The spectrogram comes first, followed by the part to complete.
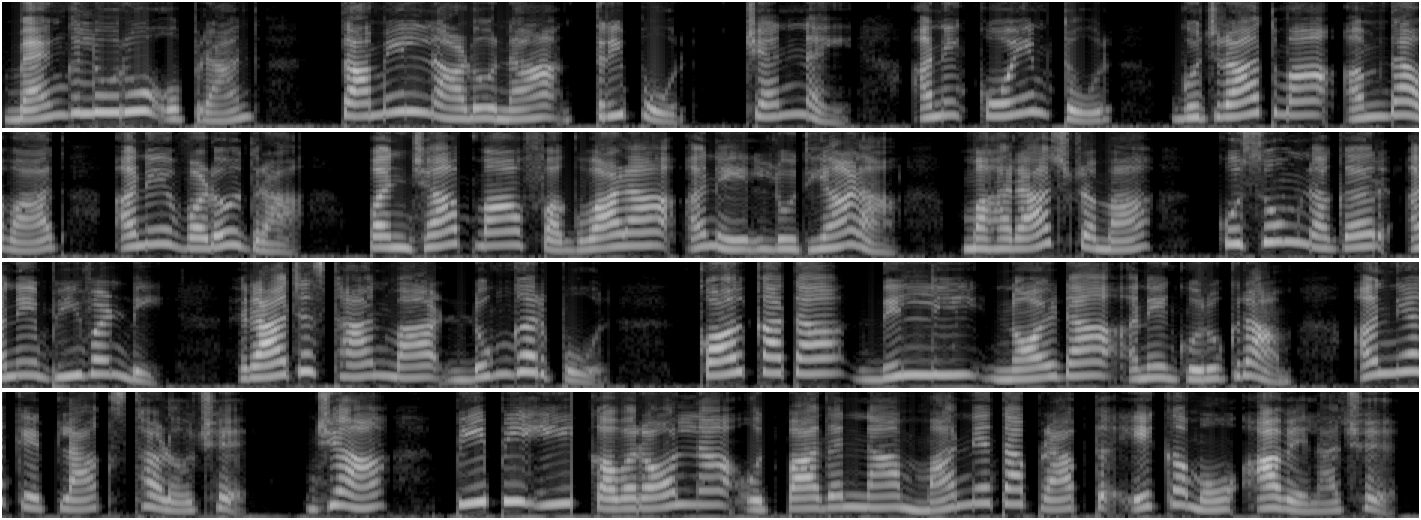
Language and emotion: Gujarati, neutral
